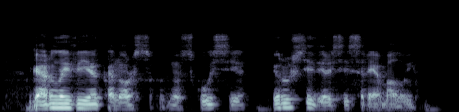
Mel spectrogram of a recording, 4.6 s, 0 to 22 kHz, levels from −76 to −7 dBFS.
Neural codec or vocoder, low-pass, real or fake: vocoder, 44.1 kHz, 128 mel bands, Pupu-Vocoder; 7.2 kHz; fake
